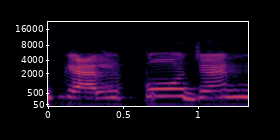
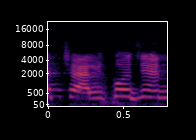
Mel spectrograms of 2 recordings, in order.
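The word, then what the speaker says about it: chalcogen: सबको मिला के हम कैल्कोजेन या चैल्कोजेंस कहते हैं। कैल्कोजेन या चैल्कोजेन इनको प्रोनाउंस करते हैं।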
